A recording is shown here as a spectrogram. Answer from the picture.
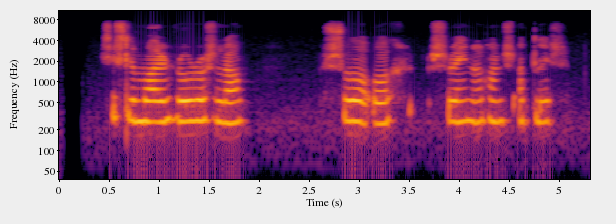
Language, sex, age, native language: Icelandic, female, 11, Icelandic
